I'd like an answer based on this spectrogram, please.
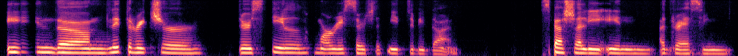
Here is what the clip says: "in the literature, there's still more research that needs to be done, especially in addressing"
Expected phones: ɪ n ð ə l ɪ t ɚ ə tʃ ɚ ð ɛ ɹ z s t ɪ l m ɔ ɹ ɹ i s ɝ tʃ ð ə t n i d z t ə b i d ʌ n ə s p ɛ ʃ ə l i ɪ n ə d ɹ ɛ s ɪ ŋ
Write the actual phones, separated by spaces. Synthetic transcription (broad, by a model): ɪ n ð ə l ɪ t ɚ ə tʃ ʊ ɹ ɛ ɹ s t ɪ l m ɔ ɹ ɹ i s ɝ tʃ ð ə t n i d t ə b i d ʌ n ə s p ɛ ʃ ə l i ɪ n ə d ɹ ɛ s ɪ ŋ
